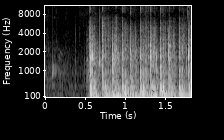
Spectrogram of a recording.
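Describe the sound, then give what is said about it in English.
After a brief hush, someone jiggles the locked back door to the cave where Elon's server is, producing a loud burst of rapid rattling and knocking that continues steadily to the end. “Oh, but Elon's locked me out!”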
